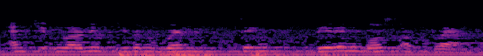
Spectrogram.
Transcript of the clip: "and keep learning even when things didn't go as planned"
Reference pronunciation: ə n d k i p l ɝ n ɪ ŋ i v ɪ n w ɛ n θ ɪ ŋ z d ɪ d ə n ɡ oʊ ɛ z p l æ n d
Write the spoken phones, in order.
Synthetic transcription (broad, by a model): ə n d k i p l ɝ n ɪ ŋ i v ɪ n w ɛ n s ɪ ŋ d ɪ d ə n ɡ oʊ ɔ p l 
